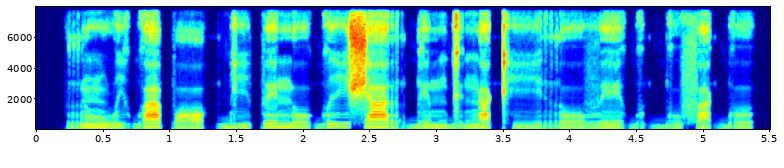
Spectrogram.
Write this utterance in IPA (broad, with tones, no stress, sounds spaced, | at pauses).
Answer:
r ũ˨ w i˨ ɡʷ a˦ p ɔ˨ | ɡ͡b iː˨ p e˦ n oː˨ ɡʷ iː˦ ʃ aː˦ r ɡ͡b e˨ m ɡ ɪ˨ ŋ a˦ kʰ iː˨ r oː˨ β eː˨ ɡʷ ɪ˦˨ ɡ͡b u˨ f a˨ ɡ͡b ʊ˦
